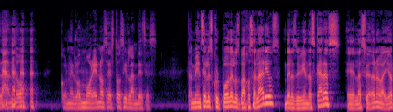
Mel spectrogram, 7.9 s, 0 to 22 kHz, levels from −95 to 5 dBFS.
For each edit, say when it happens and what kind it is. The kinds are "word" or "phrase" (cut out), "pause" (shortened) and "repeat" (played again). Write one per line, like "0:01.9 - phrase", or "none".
none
